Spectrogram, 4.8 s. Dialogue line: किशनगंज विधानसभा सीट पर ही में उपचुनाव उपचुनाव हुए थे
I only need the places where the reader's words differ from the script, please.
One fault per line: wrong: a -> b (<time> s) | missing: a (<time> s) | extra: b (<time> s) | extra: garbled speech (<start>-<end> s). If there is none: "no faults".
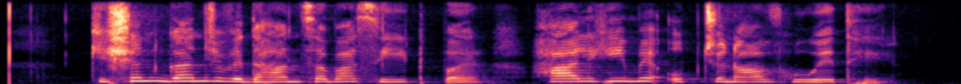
extra: हाल (2.7 s)
missing: उपचुनाव (3.9 s)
